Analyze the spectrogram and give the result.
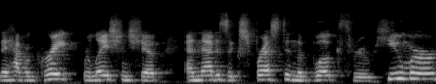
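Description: Behind her, the background stays quiet. A woman speaks at moderate speed, her pitch varying in an ordinary way. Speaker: minister hosting online service. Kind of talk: sermon-style talk introducing a guest. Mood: warm and upbeat. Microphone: video call.

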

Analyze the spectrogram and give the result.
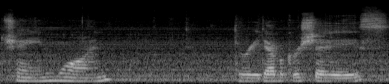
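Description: A woman speaks at a very slow pace with low pitch and little pitch movement. Clear background noise is present.

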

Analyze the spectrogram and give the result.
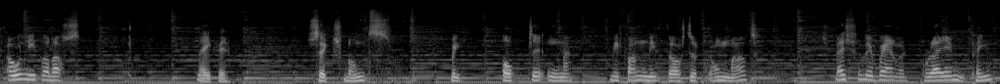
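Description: Clear music plays in the background behind a woman. Her voice is very deep and low, with very wide pitch swings. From Liverpool, England. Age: 80s+. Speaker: long-time resident of social housing, pensioner. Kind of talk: interview answer, chatty personal reminiscence. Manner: chatty, warm, animated. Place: home room. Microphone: lapel.

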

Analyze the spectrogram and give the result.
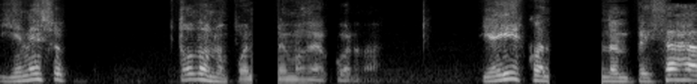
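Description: A man's bright, sharp tone at a moderate pace, dry with no echo, against a quiet background. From Argentina, Chaco province. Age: 40s. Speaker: political candidate; candidate. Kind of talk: interview. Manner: halting, repeats words. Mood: earnest, concerned. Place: car. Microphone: video call.

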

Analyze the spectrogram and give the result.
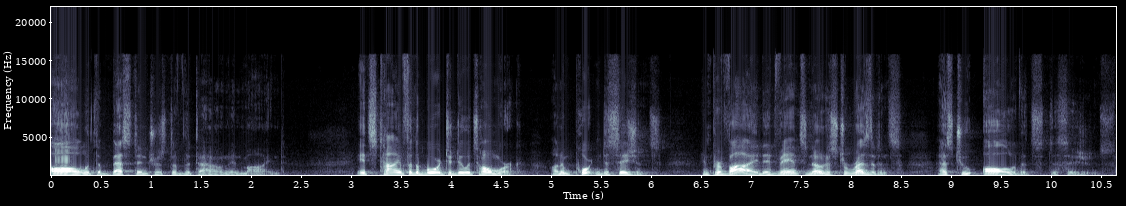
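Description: Speaking at a fairly quick pace with vocal fry, a man has a dark, mellow tone, big swings in loudness and very wide pitch swings against a quiet background. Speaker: election candidate. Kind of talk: campaign statement. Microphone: lapel.

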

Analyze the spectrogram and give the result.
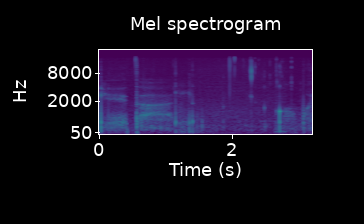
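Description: A woman is whispering. Her words come out in a whisper throughout. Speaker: ASMR creator. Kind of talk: ASMR trigger-words video, whispered. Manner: soft, whispered, relaxing. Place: home room. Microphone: studio mic.

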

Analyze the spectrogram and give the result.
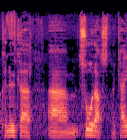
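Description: A man's voice with fairly even intonation. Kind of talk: tutorial. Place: garden. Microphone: phone near.

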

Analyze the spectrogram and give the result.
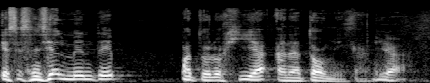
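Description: Lively intonation in a man's high voice. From Andean South America (Peru, Bolivia, Ecuador), Argentine parents. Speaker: pathologist and medical professor; medical professor. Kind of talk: interview. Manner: many filler hesitations (eh). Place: studio. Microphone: lapel.

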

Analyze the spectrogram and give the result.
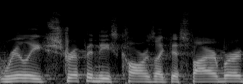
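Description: At a moderate pace, a man is talking. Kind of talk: tutorial. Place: workshop.

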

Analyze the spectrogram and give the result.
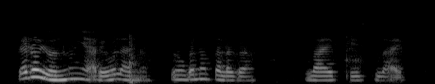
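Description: A woman's medium-pitched voice, dark and mellow in tone, at a fairly slow pace. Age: 20s. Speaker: vlogger. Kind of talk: casual vlog monologue.

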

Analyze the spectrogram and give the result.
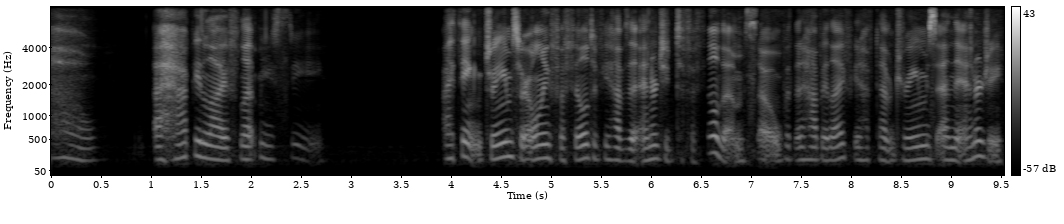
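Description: In an American accent, a woman talks at a fairly quick pace with fairly even intonation and a dry sound with no echo. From Southern California. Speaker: real estate agent; podcast guest. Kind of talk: casual interview chat. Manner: joking, playful. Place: studio. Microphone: studio mic.

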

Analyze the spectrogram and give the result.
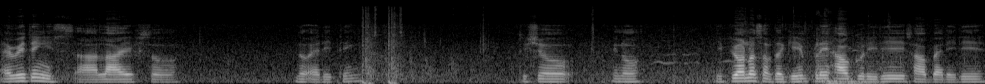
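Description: This man speaks in a monotone, flat way at a moderate pace, with long, frequent pauses. Noticeable background noise sits behind him. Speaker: gamer. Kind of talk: gameplay commentary. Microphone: headset.

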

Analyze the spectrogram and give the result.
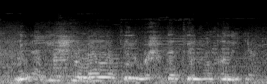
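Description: Very slow speech comes through clearly audible background noise. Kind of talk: public address slogans. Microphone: pa.

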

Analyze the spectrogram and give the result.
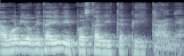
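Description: A man speaks in a dark, mellow tone, fairly high for a man, with ordinary pitch variation. The background is quiet. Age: 50s. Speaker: Franciscan friar; speaker. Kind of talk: spoken homily. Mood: calm, warm, reflective. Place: home room. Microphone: phone near.

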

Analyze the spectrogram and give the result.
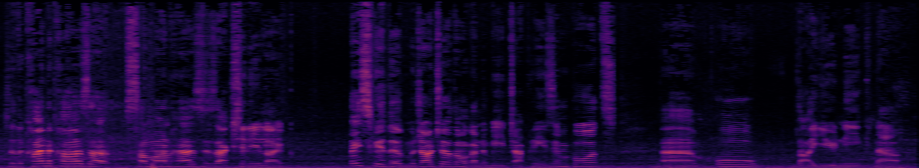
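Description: With noticeable background noise but dry sound with no echo, a man talks at a fairly quick pace. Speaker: car vlogger. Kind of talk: casual vlog chat. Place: car. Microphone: phone near.

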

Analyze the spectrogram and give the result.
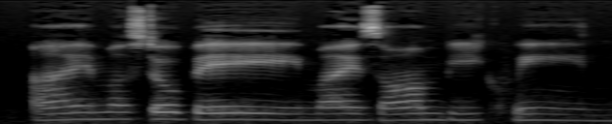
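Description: In a put-on character voice, the words come at a very slow pace in a monotone, flat intonation. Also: female-sounding voice, medium pitch for a woman. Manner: monotonous.

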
